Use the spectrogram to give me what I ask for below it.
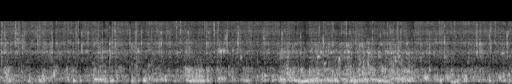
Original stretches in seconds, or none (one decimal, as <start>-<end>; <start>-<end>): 2.0-5.1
